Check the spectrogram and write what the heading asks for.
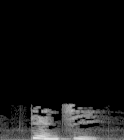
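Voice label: "惦记", Mandarin Chinese; chinese-flashcards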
